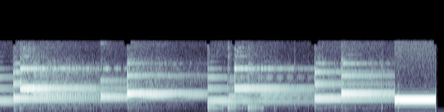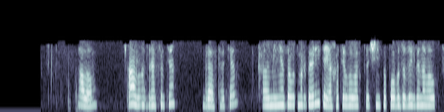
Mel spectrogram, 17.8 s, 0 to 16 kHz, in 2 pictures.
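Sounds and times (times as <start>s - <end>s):
electronic telephone hold melody during a call transfer: 0.5s - 8.8s
speech: 11.8s - 17.7s.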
